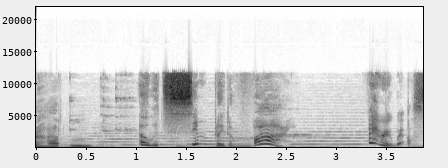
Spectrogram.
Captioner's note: posh accent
